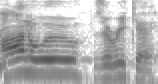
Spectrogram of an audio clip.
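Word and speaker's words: Onwuzurike: Pronounce. Zarike. Onwu Zarike.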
